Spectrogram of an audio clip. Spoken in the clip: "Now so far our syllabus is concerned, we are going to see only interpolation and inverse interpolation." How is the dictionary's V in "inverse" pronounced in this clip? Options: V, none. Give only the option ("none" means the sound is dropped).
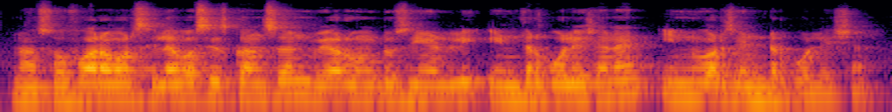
V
